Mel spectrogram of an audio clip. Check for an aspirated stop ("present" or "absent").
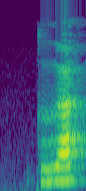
absent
